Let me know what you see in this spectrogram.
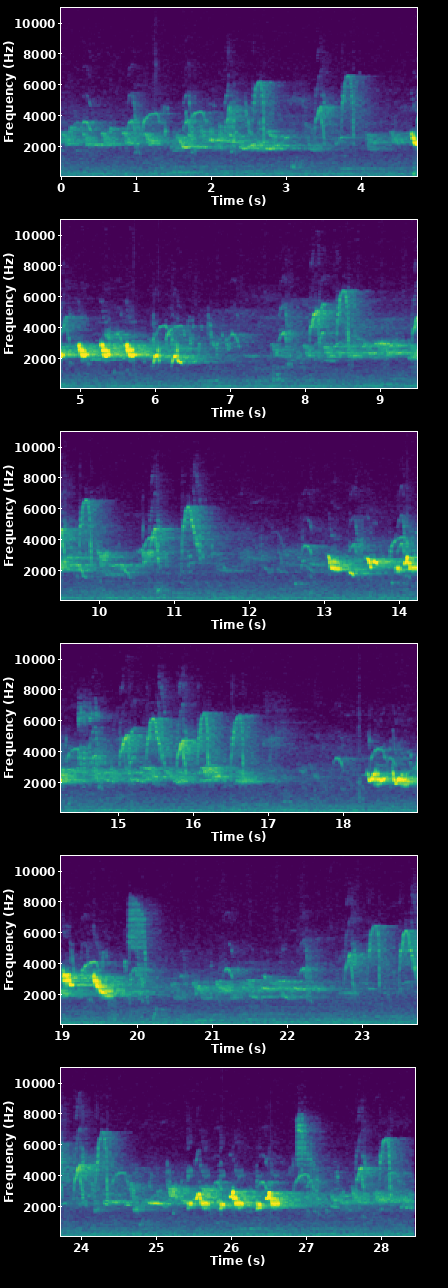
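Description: Small birds chirping: short phrases of rapid, high chirps that come back every few seconds, each phrase lasting a second or two, over a faint steady hum.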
